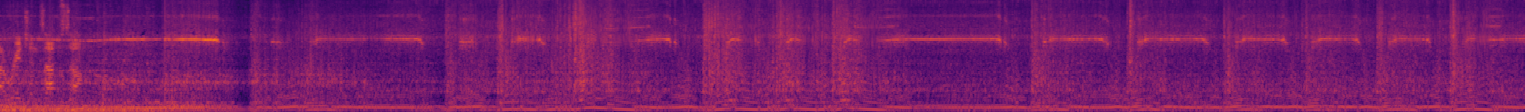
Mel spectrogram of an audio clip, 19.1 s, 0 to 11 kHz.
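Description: A Toyota 2JZ engine swapped into a BMW E36 revs repeatedly in rising and falling sweeps, close and loud, after an initial steady idle, with someone talking in between.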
